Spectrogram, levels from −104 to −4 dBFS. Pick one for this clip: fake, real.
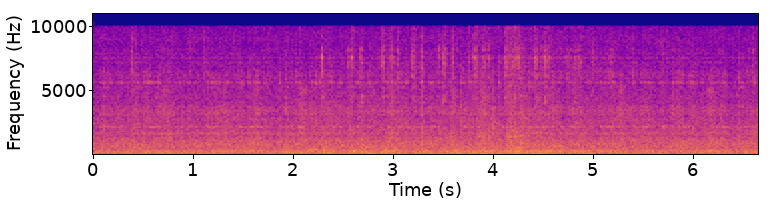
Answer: fake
